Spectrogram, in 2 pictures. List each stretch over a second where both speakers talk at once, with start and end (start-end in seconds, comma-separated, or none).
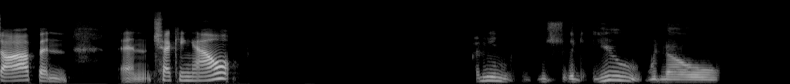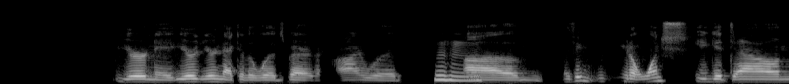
none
